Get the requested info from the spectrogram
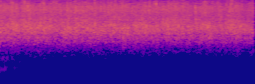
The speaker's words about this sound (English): Can you give the Lord a big clap? Hallelujah. Oh, come on, let's give the Lord a big hand.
